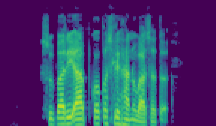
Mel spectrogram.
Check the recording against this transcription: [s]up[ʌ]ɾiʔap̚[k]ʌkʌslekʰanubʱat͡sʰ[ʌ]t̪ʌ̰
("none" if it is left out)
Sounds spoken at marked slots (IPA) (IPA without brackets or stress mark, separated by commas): s, a, k, ʌ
